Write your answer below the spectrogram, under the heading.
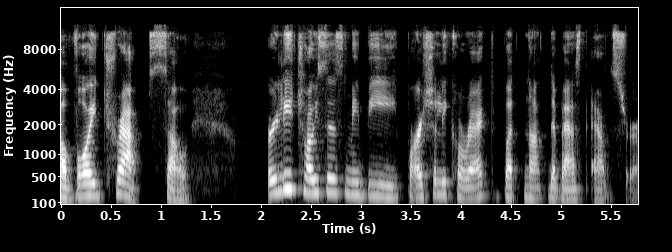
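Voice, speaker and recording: A woman with a non-native accent speaks fairly slowly. Her intonation is lively, and the background is quiet. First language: not English. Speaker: nurse practitioner and exam-prep instructor. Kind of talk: live-stream lecture. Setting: live stream. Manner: conversational, with frequent fillers.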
